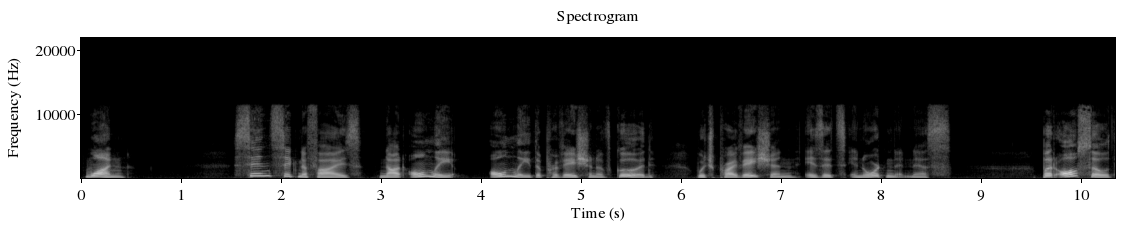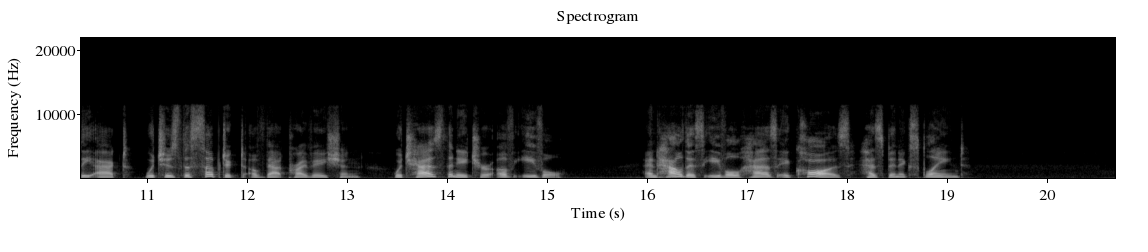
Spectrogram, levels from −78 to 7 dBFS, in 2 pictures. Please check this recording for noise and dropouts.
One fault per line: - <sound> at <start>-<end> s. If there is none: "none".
none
